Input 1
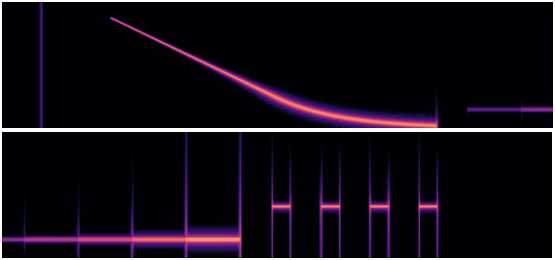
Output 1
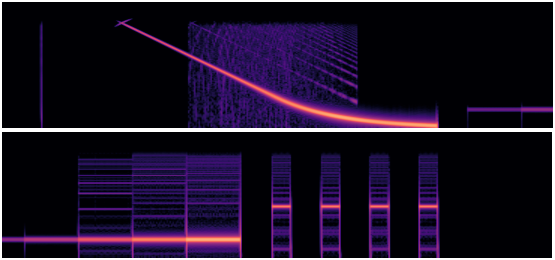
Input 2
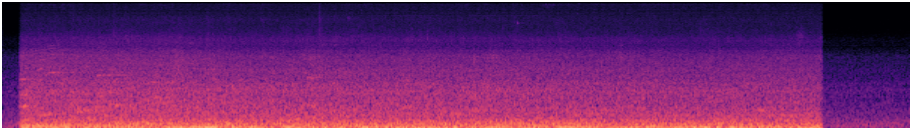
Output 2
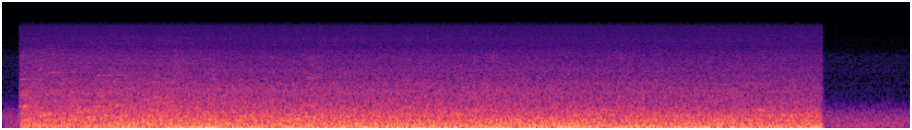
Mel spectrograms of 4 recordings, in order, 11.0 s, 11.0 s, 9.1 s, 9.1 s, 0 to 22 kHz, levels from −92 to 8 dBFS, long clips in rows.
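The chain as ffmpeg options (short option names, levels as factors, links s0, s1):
-filter_complex "[0:a]equalizer=f=350:w=0.69:g=11,acrossover=split=130|740|1900[s0][s1][s2][s3];[s0]dynaudnorm=f=600:g=3:m=3.16[s4];[s2]acrusher=bits=6:mix=0:aa=0.000001[s5];[s4][s1][s5][s3]amix=inputs=4:normalize=0,aresample=22050,aresample=44100,volume=0.708"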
